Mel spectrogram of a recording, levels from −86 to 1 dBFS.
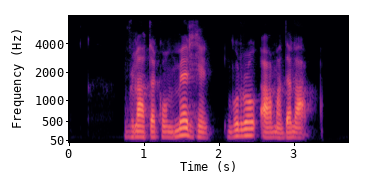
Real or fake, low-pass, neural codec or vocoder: fake; 7.2 kHz; autoencoder, 22.05 kHz, a latent of 192 numbers a frame, VITS, trained on one speaker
